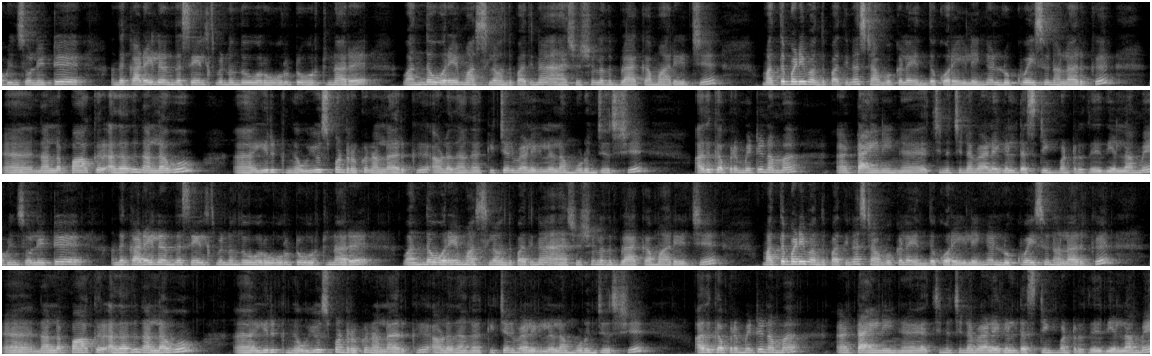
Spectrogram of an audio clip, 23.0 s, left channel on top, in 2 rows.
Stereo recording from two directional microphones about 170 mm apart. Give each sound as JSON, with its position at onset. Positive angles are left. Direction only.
{"t": 0.0, "sound": "speech", "side_deg": 30}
